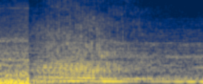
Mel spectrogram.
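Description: Light crop-dusting plane's propeller engine droning steadily and low, starting just after a brief loud burst at the very beginning.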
